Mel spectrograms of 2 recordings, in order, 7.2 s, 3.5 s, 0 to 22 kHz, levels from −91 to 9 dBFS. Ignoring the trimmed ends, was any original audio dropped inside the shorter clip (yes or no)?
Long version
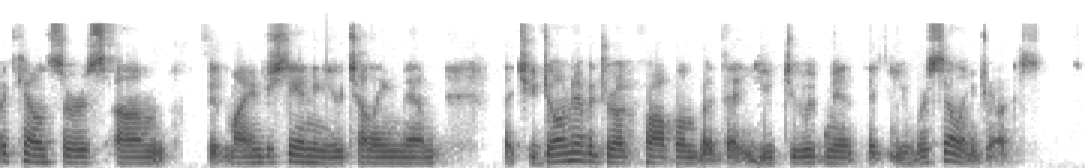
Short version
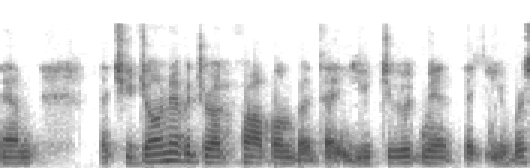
no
